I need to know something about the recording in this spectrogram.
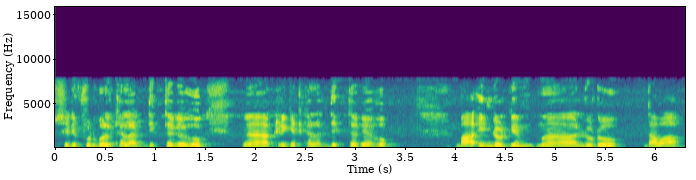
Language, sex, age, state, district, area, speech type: Bengali, male, 18-30, West Bengal, South 24 Parganas, urban, spontaneous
